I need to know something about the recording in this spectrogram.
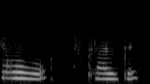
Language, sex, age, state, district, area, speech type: Marathi, female, 18-30, Maharashtra, Nanded, rural, conversation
